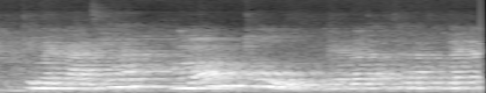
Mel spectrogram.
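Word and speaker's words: manteau: عندي بعد كده كلمة كادو كادو كادو يعني الهدية E A U نطقتهم O. الكلمة اللي بعديها مونتو اللي انا بدأت اخد بالي بقى حاجات اللي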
